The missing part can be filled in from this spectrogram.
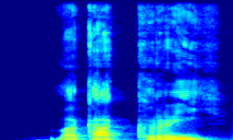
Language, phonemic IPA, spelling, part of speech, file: French, /ma.ka.kʁi/, macaquerie, noun, Frc-macaquerie.oga
- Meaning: foolishness, monkey business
